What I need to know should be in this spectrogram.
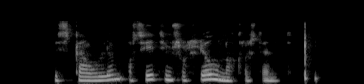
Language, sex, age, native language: Icelandic, female, 30-39, Icelandic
